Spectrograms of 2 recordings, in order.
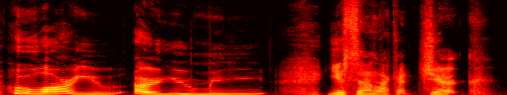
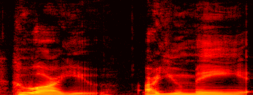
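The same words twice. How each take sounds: First: High, loud mocking sneer; mocking evil double. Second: Said in the usual way. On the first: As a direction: taunt him in a high mocking voice. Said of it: "The evil version makes fun of him".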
